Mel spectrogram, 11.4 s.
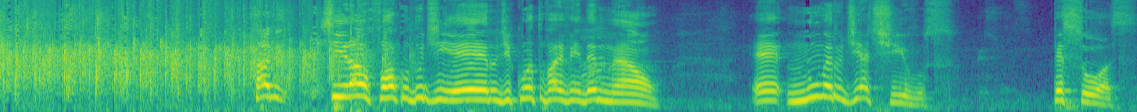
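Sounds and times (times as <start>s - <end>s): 
round of applause: 0.0s - 4.3s
speech: 2.6s - 6.6s, 7.5s - 9.6s, 10.6s - 11.3s.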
